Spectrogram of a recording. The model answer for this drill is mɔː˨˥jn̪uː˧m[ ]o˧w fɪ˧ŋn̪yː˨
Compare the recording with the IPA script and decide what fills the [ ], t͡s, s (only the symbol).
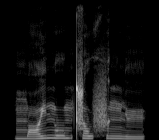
t͡s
